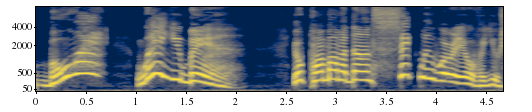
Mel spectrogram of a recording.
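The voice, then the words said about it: Thick Creole accent. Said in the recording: “Minnie's Creole accent was thicker than normal.”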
